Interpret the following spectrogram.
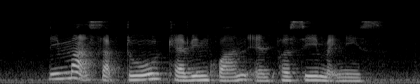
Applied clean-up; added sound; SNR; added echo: none; none; none; none.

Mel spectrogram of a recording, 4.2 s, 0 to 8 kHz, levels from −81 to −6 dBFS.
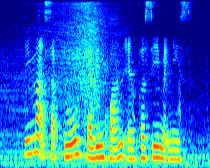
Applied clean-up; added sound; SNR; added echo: none; Motorcycle / Engine; 17 dB; none.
